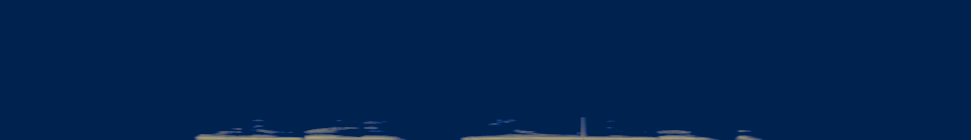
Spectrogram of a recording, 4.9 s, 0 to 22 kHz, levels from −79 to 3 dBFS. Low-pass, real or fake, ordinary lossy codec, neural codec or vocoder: 3.6 kHz; real; Opus, 64 kbps; none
